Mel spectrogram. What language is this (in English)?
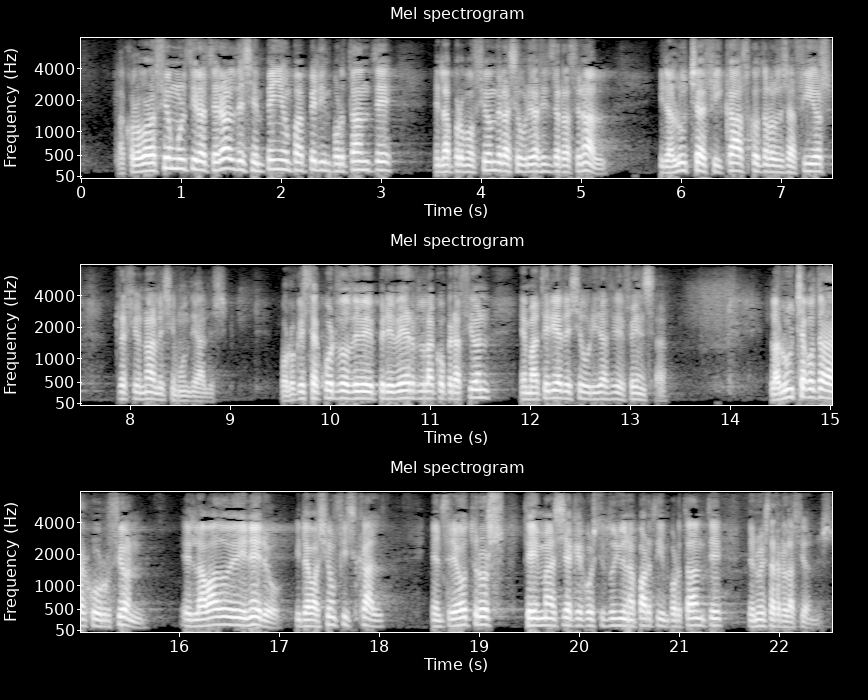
Spanish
